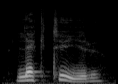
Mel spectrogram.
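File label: "lektyr", Swedish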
